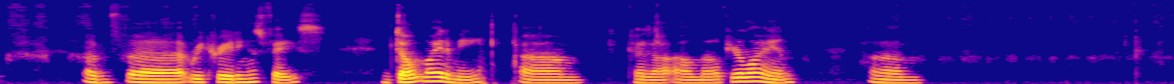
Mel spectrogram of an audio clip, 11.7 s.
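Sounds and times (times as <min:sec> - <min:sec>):
pen or marker scratching across paper drawing a small puffy cloud: 0:00.0 - 0:02.0, 0:08.0 - 0:11.7
speech: 0:00.8 - 0:08.1, 0:08.7 - 0:09.3.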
